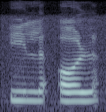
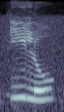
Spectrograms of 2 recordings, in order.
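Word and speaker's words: îlot: r t mais dont on ne prononce pas le T un r un îlo une petite île un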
